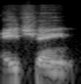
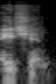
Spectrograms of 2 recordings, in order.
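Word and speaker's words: Achane: and said he doesn't want it to be pronounced a chain it's Asian apparently the way he wants to produce now so a Devon Asian for his Stefan Diggs I would have Pollard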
